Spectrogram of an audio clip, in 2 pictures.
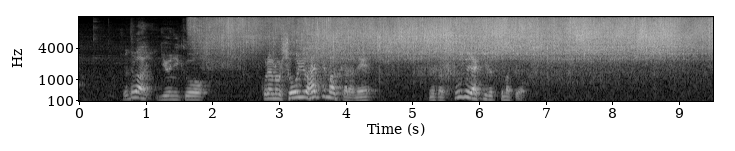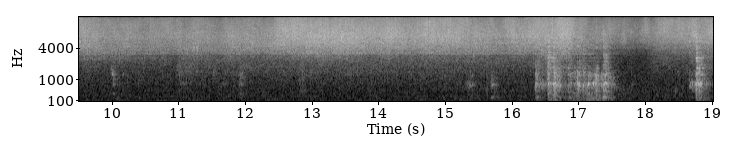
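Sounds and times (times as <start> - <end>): meat sizzling in a frying pan: 1.7 - 19.0.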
